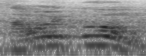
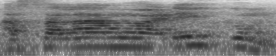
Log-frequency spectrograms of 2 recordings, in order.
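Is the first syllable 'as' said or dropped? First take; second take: dropped; said. First: The opening 'as' syllable is dropped. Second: The opening 'as' syllable is said in full. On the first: The speaker calls it wrong. "এটা এটা দিবেন না।" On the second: The speaker calls it right. "এটা হলো সালামের সঠিক উচ্চারণ।"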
